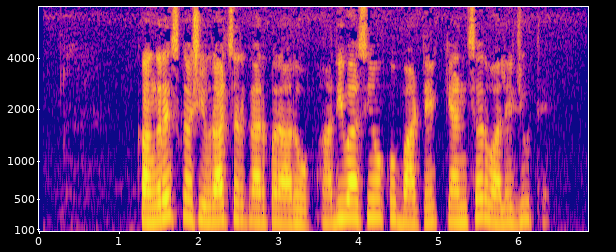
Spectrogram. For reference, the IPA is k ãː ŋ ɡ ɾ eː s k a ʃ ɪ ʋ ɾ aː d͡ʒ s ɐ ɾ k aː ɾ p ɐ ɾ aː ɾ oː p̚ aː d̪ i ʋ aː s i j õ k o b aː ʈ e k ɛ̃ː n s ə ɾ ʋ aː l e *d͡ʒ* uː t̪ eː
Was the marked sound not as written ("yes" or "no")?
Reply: no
